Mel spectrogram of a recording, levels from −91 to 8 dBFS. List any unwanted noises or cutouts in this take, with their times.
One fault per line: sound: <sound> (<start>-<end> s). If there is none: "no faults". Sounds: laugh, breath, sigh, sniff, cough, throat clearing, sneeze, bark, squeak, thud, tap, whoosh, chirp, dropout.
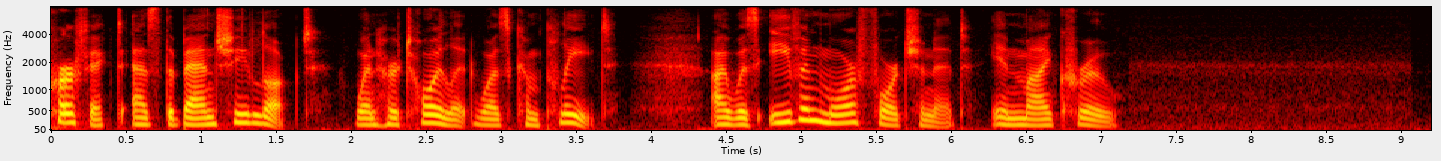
no faults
